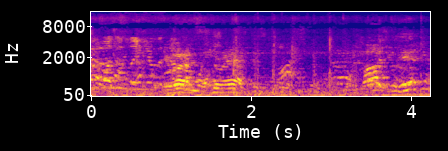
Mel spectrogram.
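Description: Chatter of voices, with high-pitched children's voices among them, talking over one another in a large hall.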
